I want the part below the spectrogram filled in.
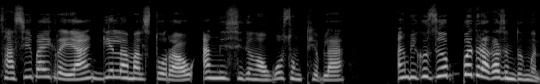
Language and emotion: Bodo, angry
